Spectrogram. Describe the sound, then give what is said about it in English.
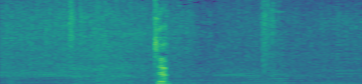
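In a video game, a car engine hums low and steady while the vehicle jolts over spinning speed bumps, giving one sharp, loud thump and then a softer second knock about half a second later. “Spinning speed bumps. Will this be the first car?”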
